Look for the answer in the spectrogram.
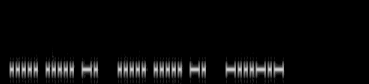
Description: Morse code, heard as a keyed tone, about 49 wpm, 700 Hz. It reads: 55N 55N <BK>
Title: Speed-Racing Common QSO Phrases Encore - 40wpm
